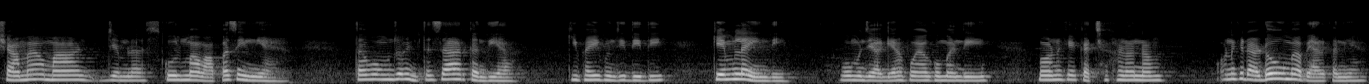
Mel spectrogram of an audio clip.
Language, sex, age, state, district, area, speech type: Sindhi, female, 30-45, Gujarat, Surat, urban, spontaneous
